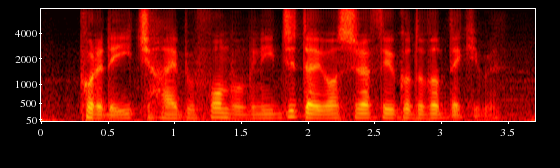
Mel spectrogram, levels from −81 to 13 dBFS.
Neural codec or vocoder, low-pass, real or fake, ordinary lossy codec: codec, 16 kHz, 0.2 kbps, FocalCodec; none; fake; none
